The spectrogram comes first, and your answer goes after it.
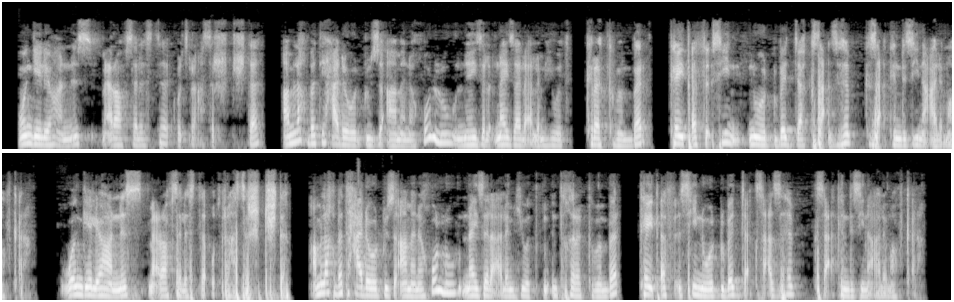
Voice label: Tigrinya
